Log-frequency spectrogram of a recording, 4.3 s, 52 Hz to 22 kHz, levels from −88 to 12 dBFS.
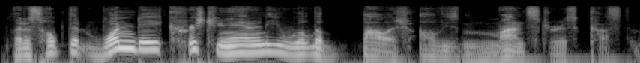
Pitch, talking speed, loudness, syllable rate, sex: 110 Hz, 185 wpm, -20 LUFS, 5.7 syllables/s, male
